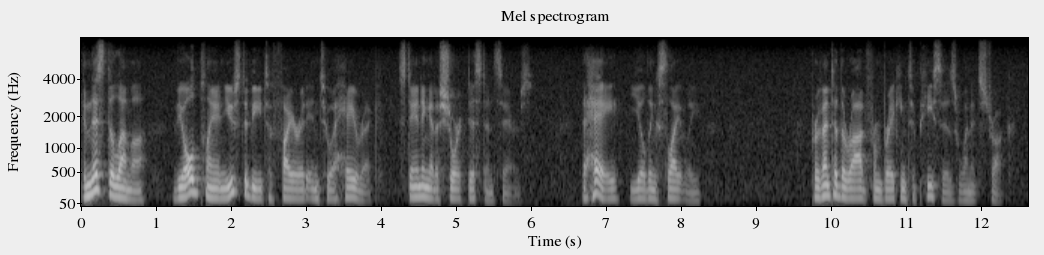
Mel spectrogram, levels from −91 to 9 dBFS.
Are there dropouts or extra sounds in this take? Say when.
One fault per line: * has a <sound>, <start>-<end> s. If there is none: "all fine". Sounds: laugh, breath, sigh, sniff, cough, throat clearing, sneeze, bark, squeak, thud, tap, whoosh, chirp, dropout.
all fine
